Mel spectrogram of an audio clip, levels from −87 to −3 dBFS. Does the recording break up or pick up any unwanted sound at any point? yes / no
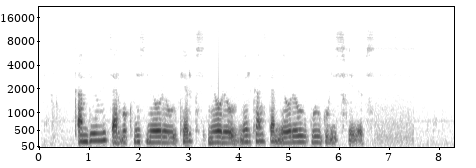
no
